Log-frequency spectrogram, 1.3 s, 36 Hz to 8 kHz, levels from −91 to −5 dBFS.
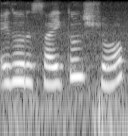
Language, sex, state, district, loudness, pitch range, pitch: Tamil, female, Tamil Nadu, Chennai, -13 LUFS, 285-350 Hz, 305 Hz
